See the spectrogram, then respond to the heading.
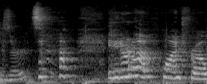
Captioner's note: laughs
